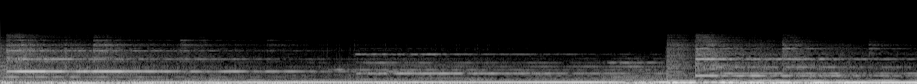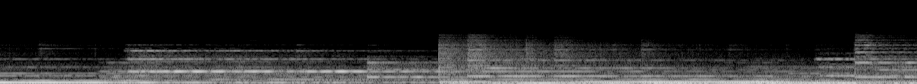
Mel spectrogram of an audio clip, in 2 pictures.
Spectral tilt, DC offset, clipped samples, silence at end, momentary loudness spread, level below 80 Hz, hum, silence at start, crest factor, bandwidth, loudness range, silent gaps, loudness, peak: -9.5 dB/octave; under 0.1%; under 0.1%; 0 s; 6 LU; -22 dBFS; none; 0 s; 12 dB; 3.8 kHz; 5 LU; none; -20 LUFS; -6 dBFS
